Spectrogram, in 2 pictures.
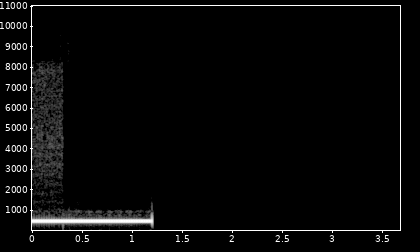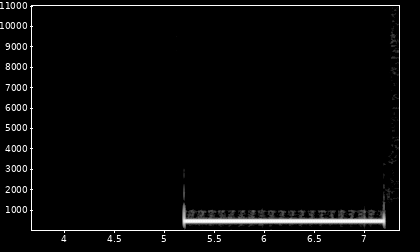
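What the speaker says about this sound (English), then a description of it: "God, these rings take an age." A telephone ringback tone plays while a caller is being dialed into an Arsenal fan phone-in show, two loud steady buzzing rings about a second or two long separated by a long silent gap, with no voices.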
